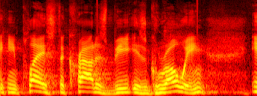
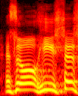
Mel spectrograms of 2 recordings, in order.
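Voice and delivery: normal talking voice

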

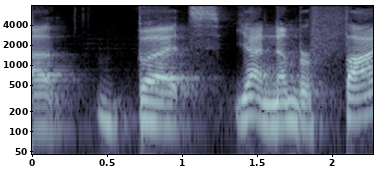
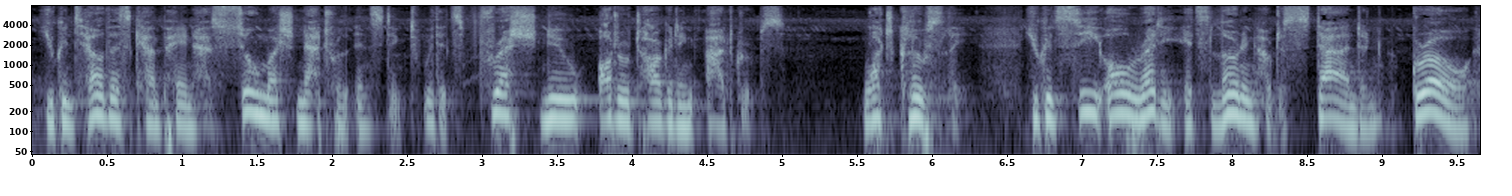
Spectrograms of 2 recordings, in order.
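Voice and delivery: hushed wildlife narrator; nature documentary. Acted. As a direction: marvel at it like a naturalist.

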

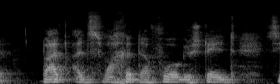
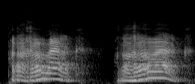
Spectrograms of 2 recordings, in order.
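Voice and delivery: higher, louder quacking cry; duck's exclamation; 6 semitones higher, 3 dB louder than usual. A narrator's reading. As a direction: cry it out like a waddling duck. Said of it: "mit dem Ausruf".

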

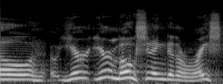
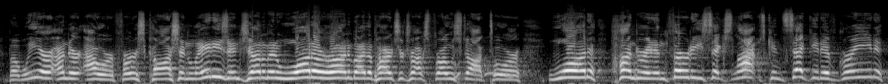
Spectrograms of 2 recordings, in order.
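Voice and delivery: louder, higher announcer call; 4 semitones higher, 6 dB louder than usual. Real, not acted. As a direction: announce it to the whole crowd. Caution announcement to crowd.

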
